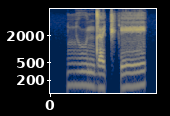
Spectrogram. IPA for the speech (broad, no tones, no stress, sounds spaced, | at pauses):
ʎ u n d ɐ t͡ʃʼ e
